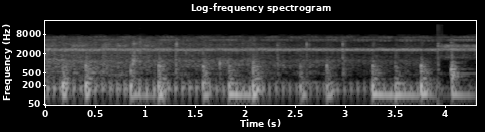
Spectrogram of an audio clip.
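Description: A steady, shrill high trill like crickets, with rhythmic drum-like beats and low thumps struck several times a second over it.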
